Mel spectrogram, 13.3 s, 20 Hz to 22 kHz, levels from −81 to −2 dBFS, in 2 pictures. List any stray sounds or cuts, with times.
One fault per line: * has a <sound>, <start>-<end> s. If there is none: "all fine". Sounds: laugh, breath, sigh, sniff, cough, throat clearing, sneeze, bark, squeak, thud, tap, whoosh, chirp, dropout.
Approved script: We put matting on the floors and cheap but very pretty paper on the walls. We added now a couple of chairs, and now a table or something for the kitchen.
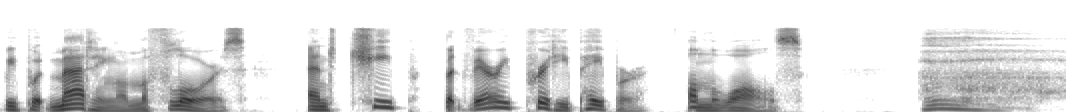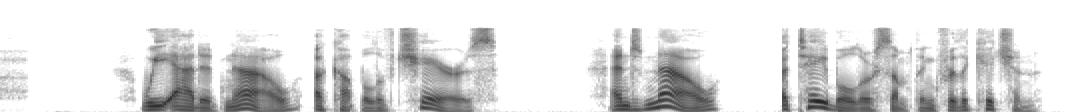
* has a sigh, 5.7-6.8 s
